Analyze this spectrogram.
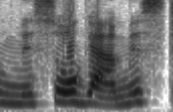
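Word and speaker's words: misogamist: को हम बोलते हैं मिसोगमिस्ट। प्रोनाउंसिएशन पर ध्यान देना बेटा, हम यहाँ पर मिसोगैमिस्ट नहीं बोल रहे हैं, हम बोल रहे हैं मिसोगमिस्ट, है ना।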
